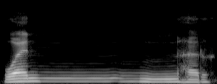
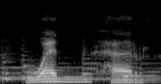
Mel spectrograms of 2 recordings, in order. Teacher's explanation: Maksud dekat sini kena jelaskan nun tanah dengung. Jadi cara baca dia mesti kena jelas jangan dengung. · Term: izhar halk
